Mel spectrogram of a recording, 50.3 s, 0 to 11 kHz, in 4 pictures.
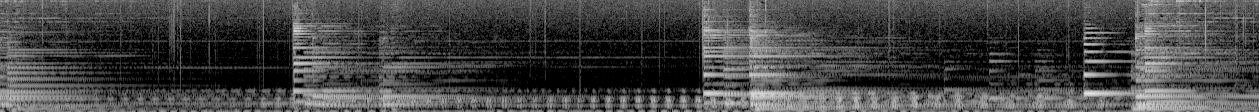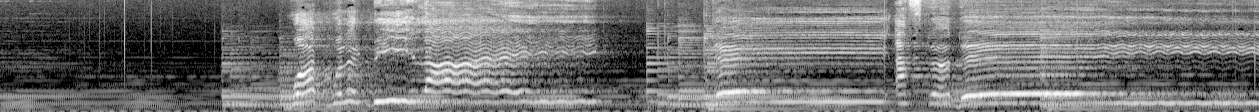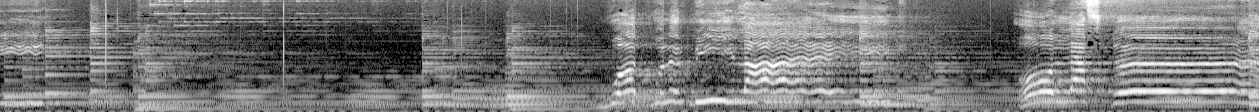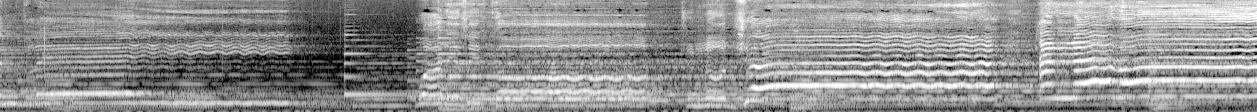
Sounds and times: Music: 0:00.0 - 0:50.3.

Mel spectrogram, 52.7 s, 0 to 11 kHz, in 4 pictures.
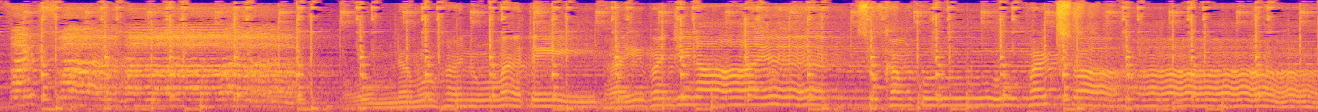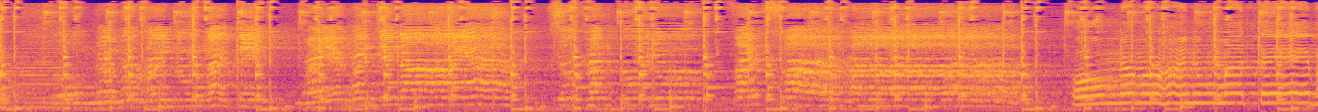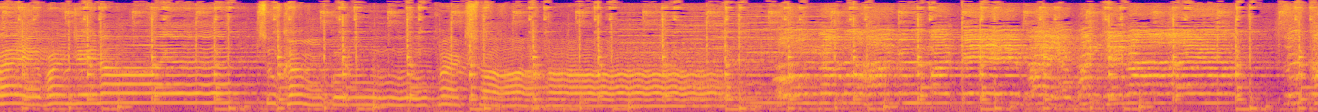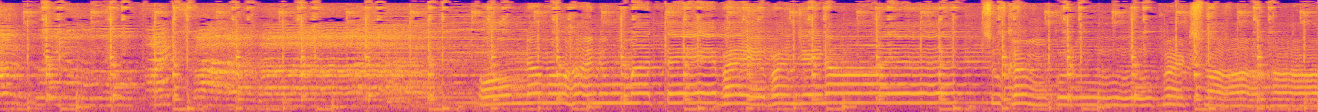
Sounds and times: Mantra: 0:00.1 - 0:52.7.

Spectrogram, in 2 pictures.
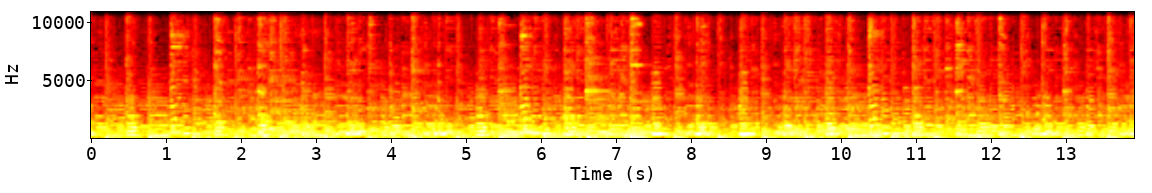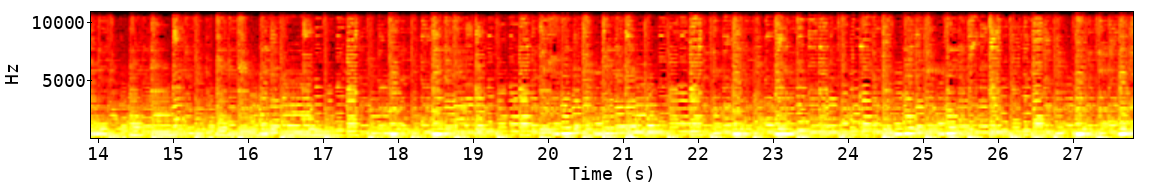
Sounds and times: Violin, fiddle: 0:00.0 - 0:27.8.

